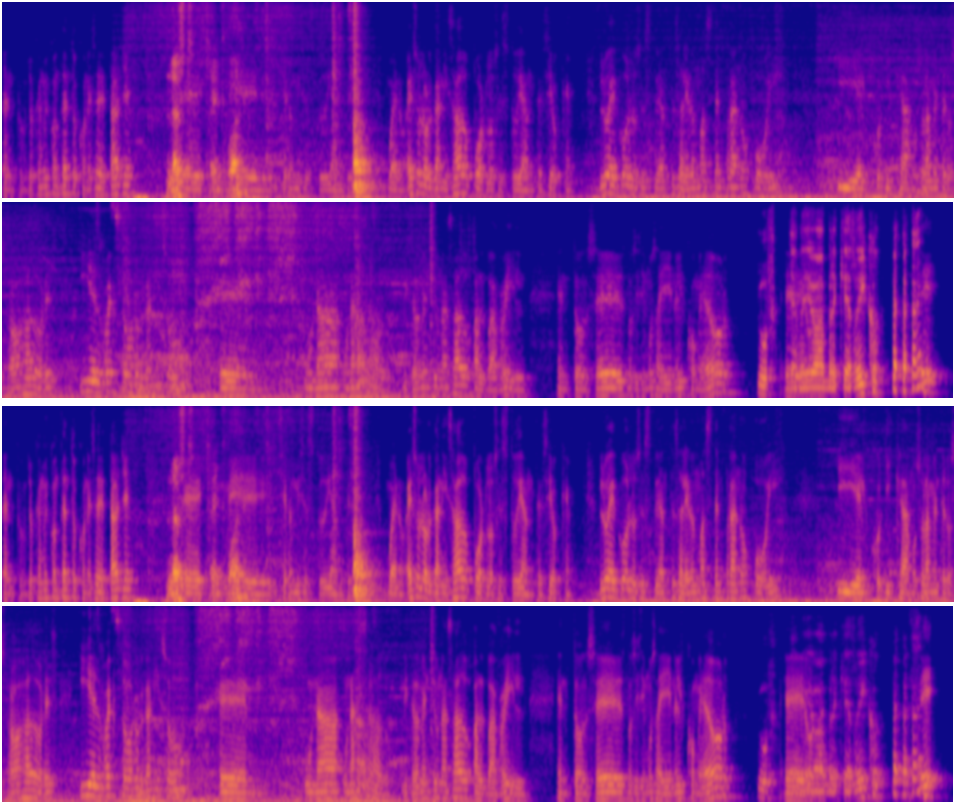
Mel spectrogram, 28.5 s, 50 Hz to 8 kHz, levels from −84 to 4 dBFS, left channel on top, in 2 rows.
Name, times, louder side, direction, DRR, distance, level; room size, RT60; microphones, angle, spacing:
voice 1, 0.0-5.3 5.8-11.7 12.5-17.0 17.5-18.3 18.8-25.2 26.0-26.6 28.0-28.2, right 3 dB, 40° right, 0.3 m, -33 dB
sound 1, 1.6-20.7, left 1 dB, 40° left, 1.4 m, -30 dB
sound 2, 12.2-21.4, left 1 dB, 55° left, 0.8 m, -43 dB
voice 2, 25.6-28.1, left 7 dB, 85° left, 0.3 m, -29 dB
4.0 x 2.7 x 3.0 m
head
